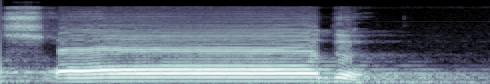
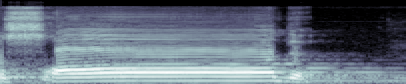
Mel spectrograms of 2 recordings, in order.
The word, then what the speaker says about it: صاد: وضاحت کر دوں کہ جب ہم ہجے کریں گے تو صاد پڑھنے میں اس کا آخر حرف دال آتا ہے، اور دال حروف قلقلہ میں سے ہے، لہٰذا اس بات کا خیال رکھیے گا کہ جب ہجے کریں تو صاد نہیں بلکہ صاد، وہ دال جو آخر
